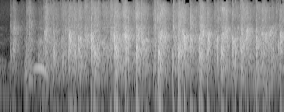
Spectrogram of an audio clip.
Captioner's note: everyone applauds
